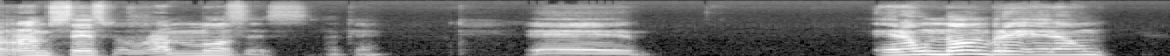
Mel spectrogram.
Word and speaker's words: Ramsés: un faraón Ramsés es Ramos es ramses se pronuncia Ramsés era un nombre era un nombre común en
